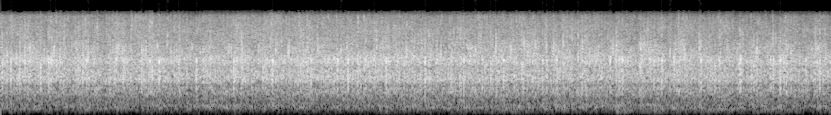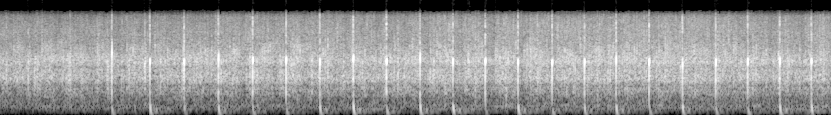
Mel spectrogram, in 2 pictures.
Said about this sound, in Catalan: Sens dubte, l'ovació de la nit amb un ram de flors i un, evidentment, premi al Memorial Joaquim Gorgori, a la vídua del Dani Montesinos, del Daniel Montesinos.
